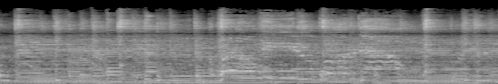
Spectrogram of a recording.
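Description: Live band playing a rock song: strummed acoustic guitars over a steady drum beat, with sung vocals.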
